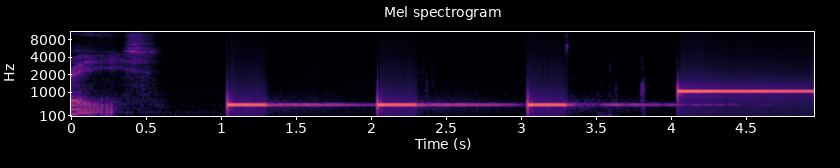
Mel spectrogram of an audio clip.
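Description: A game's countdown beeps three times at an even pace.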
